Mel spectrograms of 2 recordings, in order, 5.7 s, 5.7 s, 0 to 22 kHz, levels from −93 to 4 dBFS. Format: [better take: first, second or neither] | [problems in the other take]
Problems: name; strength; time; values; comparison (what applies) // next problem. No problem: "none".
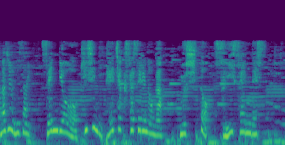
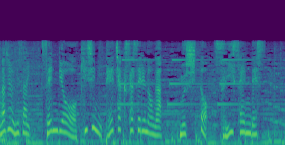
second | noise reduction (classical method WPE with log-MMSE)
